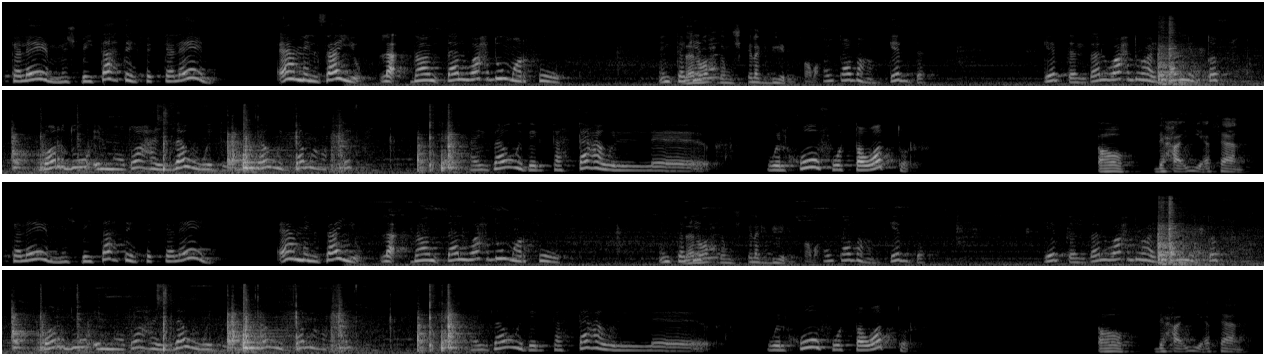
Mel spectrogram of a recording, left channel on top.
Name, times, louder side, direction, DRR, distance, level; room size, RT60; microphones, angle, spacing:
voice 1, 0.1-2.1 2.7-5.6 6.6-7.2 8.2-9.2 10.4-12.2 12.9-16.1 17.3-19.7 20.3-21.7, left 3 dB, 40° left, 11 dB, 0.8 m, -35 dB
sound 1, 3.4-16.4, right 1 dB, 80° right, 4.2 m, -56 dB
voice 2, 6.8-8.2 23.6-23.9 24.1-25.0, left 4 dB, 90° left, 11 dB, 1.3 m, -40 dB
sound 2, 11.4-17.4, right 2 dB, 20° right, 0.9 m, -36 dB
18.5 x 16.5 x 3.8 m, 0.42 s
head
